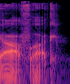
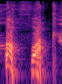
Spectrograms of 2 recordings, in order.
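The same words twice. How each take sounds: First: Very low, soft, defeated groan; low muttered curse. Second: A higher, louder repeat of the curse. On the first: Host reacting quietly to the Bearcat news. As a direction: drop low and quiet in dismay. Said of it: "And I was like". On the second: Host repeating the curse louder, half laughing. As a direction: punch it out in amused dismay. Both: Retold or imitated.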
